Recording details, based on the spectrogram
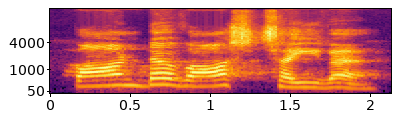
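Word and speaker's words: पाण्डवाश्चैव: பா இன் ட ட வா இஷ் இஷ் சை சைவன்னு சொல்லக்கூடாது, சைவ. அப்போ பாண்டவாஷ் சைவ, பாண்டவாஷ் சைவ, பாண்டவாஷ் சைவ.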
